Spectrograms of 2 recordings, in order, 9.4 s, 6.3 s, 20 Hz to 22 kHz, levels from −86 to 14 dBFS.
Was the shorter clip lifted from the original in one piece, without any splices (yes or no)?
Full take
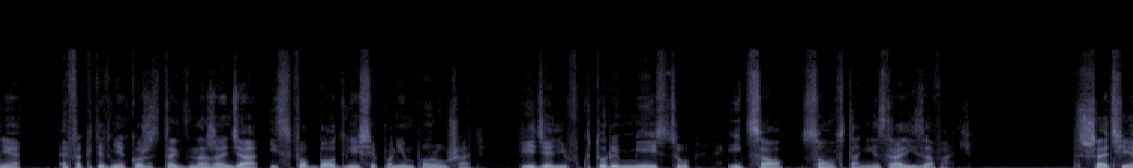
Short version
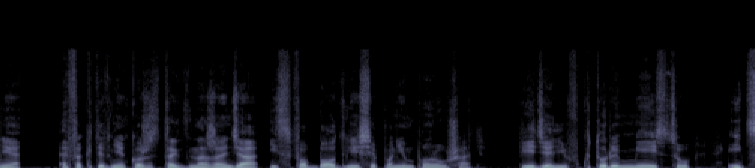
yes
